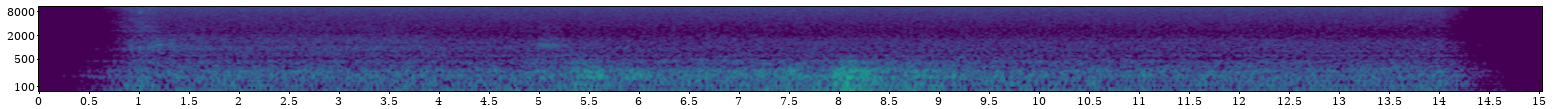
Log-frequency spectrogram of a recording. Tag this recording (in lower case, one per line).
thunder
rain
water
thunderstorm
